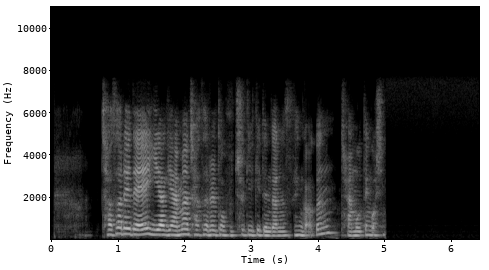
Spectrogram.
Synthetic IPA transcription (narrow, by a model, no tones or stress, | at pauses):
t͡ɕasʰaɾe̞de̞ɦe̞ijaɡiɦamjʌt͡ɕasʰaɾɯɭtʌput͡ɕʰuɡiɡidwe̞ndanɯnsʰe̞ŋɡa̰ɡɯnt͡ɕaɭmot͈̚enɡʌɕʰid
